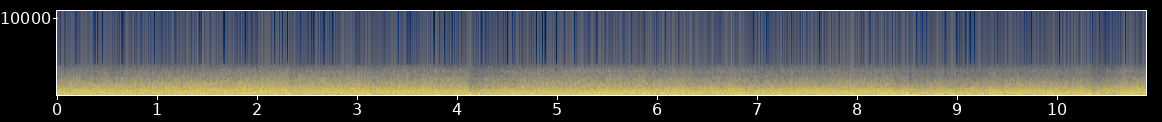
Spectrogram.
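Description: Steady rushing noise of wind and surf on a beach, continuous with no distinct events.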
